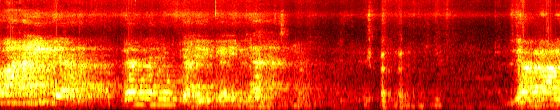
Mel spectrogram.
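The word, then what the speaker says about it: جمال: indah dan menyukai keindahan Jamal itu mnya panjang ya dibacanya kalau dibacanya pendek Jamal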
